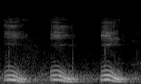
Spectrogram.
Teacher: বেশি ঠোঁট খুলে না, ই প্রায় বন্ধ, তার মানে এটা একটা সংবৃত স্বরধ্বনি।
